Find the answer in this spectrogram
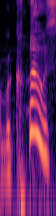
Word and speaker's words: Recluse: my beloved outbreak prime the recluse or recluse as a number of you guys pronounced it and my hammer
